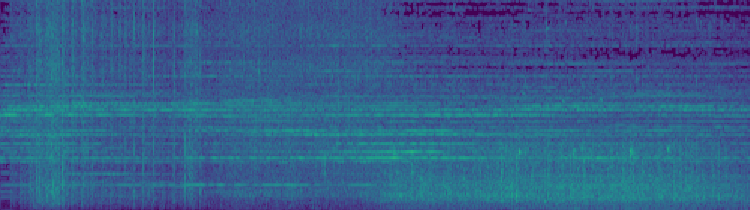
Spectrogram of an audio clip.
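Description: Rice-processing machinery running, with a dense rushing, rattling noise of grain pouring. It starts suddenly with a few sharp clicks, and a low steady hum joins about halfway through as the rush grows louder. Faint held music tones sound underneath.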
